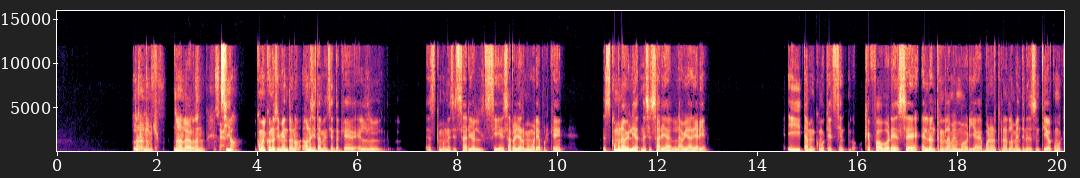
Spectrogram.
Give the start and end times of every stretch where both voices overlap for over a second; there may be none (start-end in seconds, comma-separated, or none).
1.5-3.7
